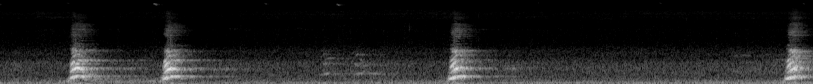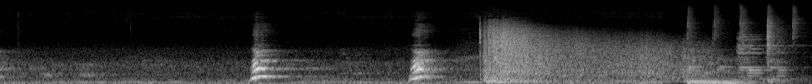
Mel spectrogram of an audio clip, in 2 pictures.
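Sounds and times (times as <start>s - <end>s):
dog barking: 0.7s - 2.4s, 3.2s - 5.3s, 7.3s - 9.8s, 10.6s - 12.7s
rushing whoosh: 12.6s - 15.8s.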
